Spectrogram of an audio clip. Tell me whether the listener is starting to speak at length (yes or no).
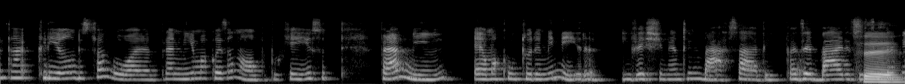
no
